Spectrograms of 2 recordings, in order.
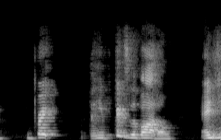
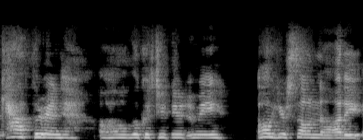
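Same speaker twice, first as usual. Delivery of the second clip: mock drunken talk, quieter; 6 dB quieter than usual. Retelling a movie scene where a drunk graveskeeper talks to his bottle: imitating a drunk man. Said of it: "drunk as per usual".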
